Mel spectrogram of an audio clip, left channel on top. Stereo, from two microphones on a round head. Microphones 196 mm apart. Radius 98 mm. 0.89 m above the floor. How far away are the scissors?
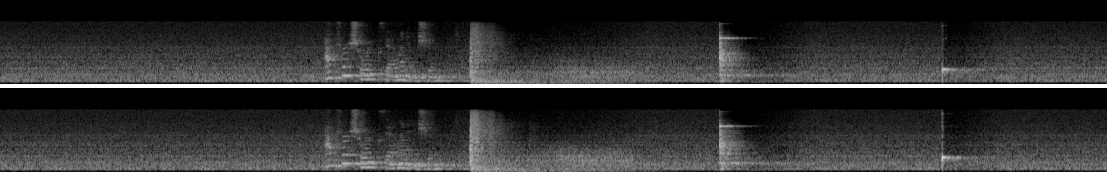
I don't hear scissors.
